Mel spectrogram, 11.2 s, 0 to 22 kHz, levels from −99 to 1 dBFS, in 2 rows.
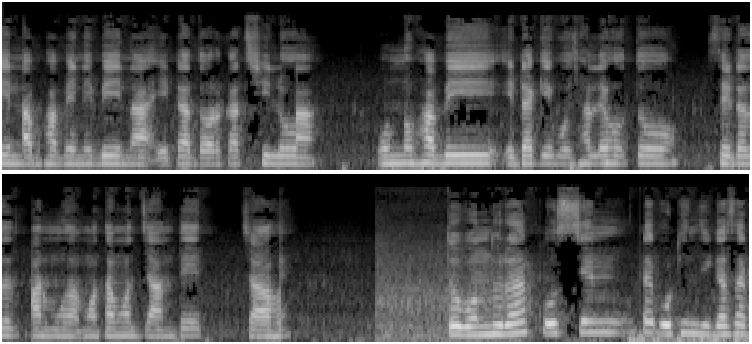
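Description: Five short blips break up the audio, at 0.16, 2.21, 5.83, 7.69 and 10.38 seconds, and they all come from damaged data in a compressed stream. At each of those spots some of the encoded bytes were lost, zeroed or overwritten, so the decoder couldn't make sense of the frame there. It loses sync and has to hunt for the next valid frame header, and that brief stumble comes through as a quick chirp, squawk, click or short hole each time.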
